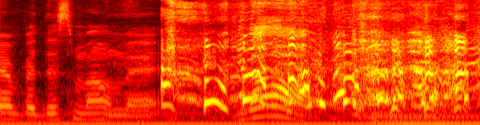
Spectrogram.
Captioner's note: crowd laughing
